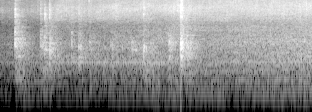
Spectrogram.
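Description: Keema mince frying in a tomato-onion masala, with a soft sizzle under scattered stirring scrapes and a few light utensil clinks, one sharper clank near the end.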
